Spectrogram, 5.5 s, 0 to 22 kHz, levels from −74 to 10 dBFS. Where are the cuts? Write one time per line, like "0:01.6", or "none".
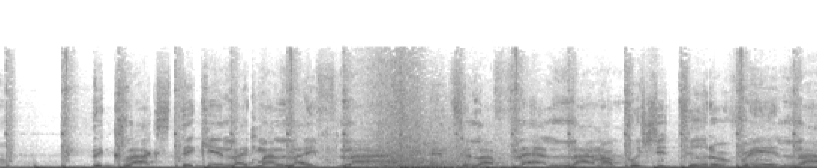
none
